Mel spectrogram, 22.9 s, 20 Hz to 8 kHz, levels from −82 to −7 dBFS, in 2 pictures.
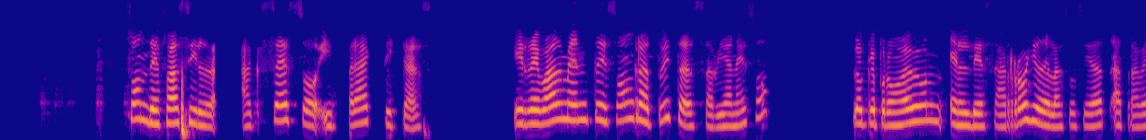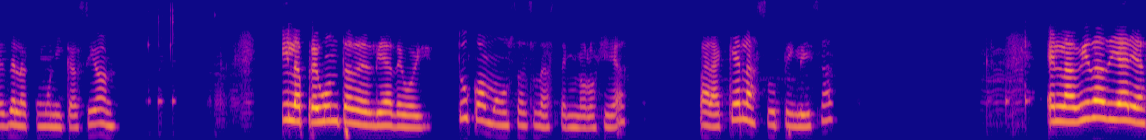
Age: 10-29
